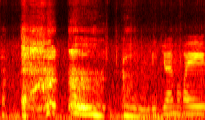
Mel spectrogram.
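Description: A person coughing and clearing their throat, two or three rough coughs in quick succession in the first second, inside a moving car over the car's steady low rumble.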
